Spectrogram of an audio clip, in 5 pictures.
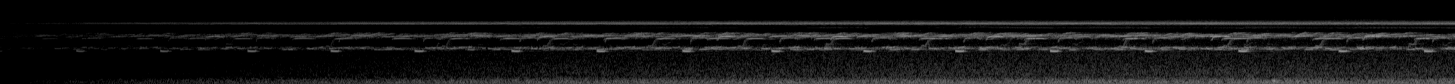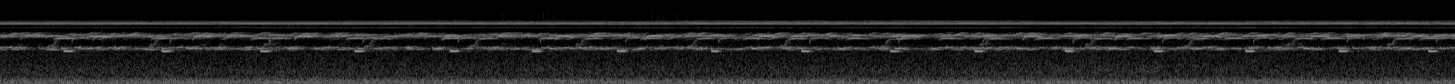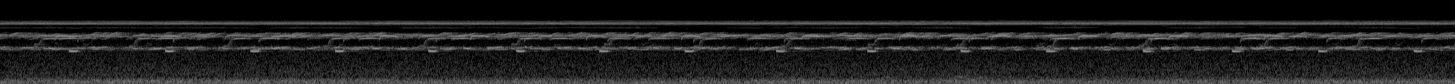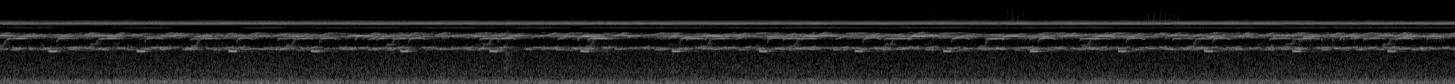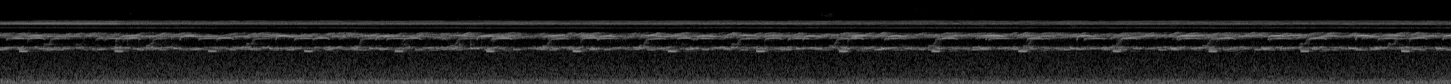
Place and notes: Close to Anse des Rochers, Saint-François, Guadeloupe - Guadeloupe island insects & frogs at night
Various sounds from insects and frogs at night, some of them sounding electronic or strident. Typical of the Guadeloupe island night ambiances.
